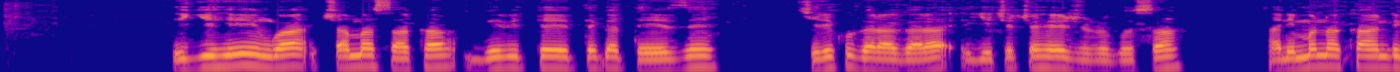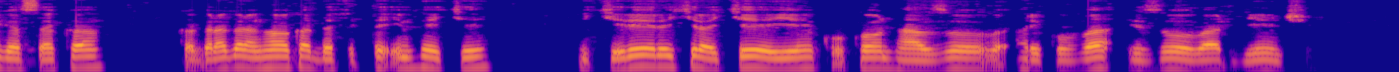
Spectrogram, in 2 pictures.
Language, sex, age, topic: Kinyarwanda, male, 25-35, government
